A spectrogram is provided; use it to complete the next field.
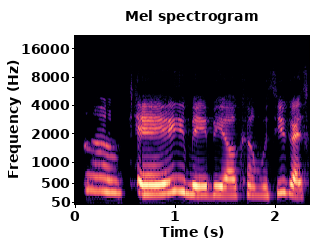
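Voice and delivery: ordinary talk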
